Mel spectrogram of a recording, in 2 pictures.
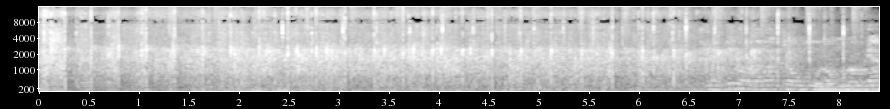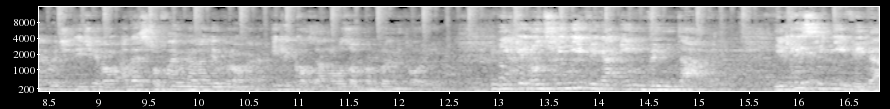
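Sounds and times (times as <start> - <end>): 
sustained applause from a large audience: 0.0 - 8.2
speech: 9.0 - 16.8.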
